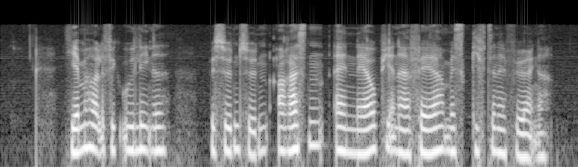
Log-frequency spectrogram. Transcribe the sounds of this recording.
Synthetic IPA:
jeməɦɒ̽l̰ð̩ˠfe̝ɡ̥uðˠlḭːnð̞̩ˠ | ʋe̝sød̥n̩sød̥n̩ʔɒ̽ʁasd̥n̩ʔæɐe̝nːæɐʊpʰiɐnəæfeːɐmesɡ̥ifd̥ənəføːɐʁeŋɐ

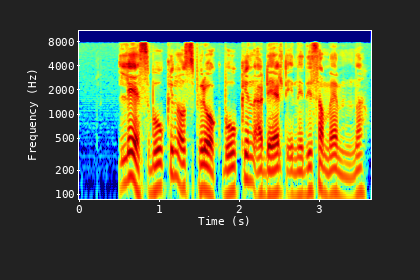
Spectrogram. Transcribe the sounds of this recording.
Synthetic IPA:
leːsəbuːkənoːspɾoːkbuːkənæːɖeːlt̪ɪnːɪːd̪isɑməɛmnənə

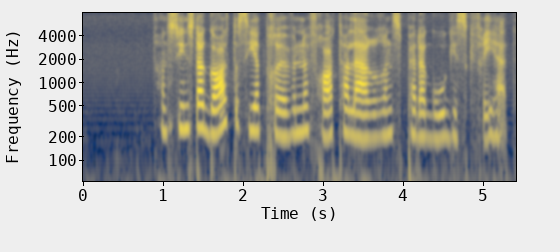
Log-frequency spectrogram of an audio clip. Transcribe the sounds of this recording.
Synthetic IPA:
hɑnsʏnsd̪eæːɡɑːlt̪oːsiːɑt̪̚pʰʁøːʋənəfʁɑːt̪ʰɑːlæːʁəʁənspʰɛd̪ɑɡuːɡɪskfʁiːhḛːt̪

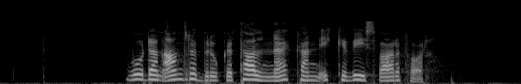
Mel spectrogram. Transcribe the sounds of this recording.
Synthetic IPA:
ʋʊɖɑnɑnd̪ɾəbɾʉːkəɾt̪ʰɑln̩əkʰɑnɪkəʋiːsʋɑːɾəfɔ̰ɾ

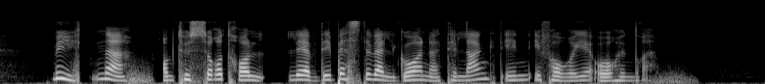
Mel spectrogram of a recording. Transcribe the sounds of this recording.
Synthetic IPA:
myːt̪n̩əɔmt̪ʰʉsəʁoːt̪ʰʁɔl | leːʋ̪d̪iːbɛst̪əʋɛlɡoːənət̪ʰɪlːɑŋt̪ɪniːfɔʁɪjə̰ʔoːʁhʉnd̪ʁə̰

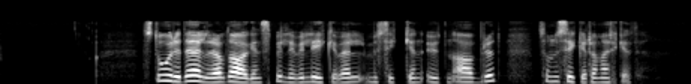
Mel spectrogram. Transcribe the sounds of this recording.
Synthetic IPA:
st̪uːɾəd̪eːləɾɑːʋd̪ɑːɡənspɪləʋiːliːkəʋɛlmʉsɪkənʉːt̪n̩ʔɑːʋbɾʉd̪ | sɔmd̪ʉːsɪkəʈhɑːɾmæɾkə̰t̪

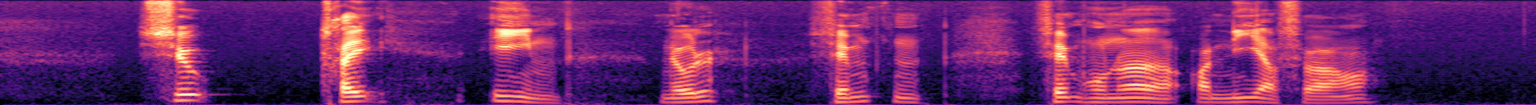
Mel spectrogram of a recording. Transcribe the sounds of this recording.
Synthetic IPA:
syʊ̰ | t͡sʰʁɛ̰ːe̝nːɔ̽l | femd̥n̩fem̰hunɐð̞ˠɒ̽niːɒ̽fɶɐ

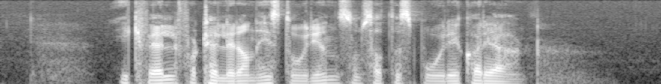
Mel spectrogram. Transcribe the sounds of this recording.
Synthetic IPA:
ɪkʰʋɛlfɔʈʰɛlːəɾhɑnhɪst̪uːɾɪənsɔmsɑt̪ʰːəspuːɾiːkʰɑɾɪæːəɳ

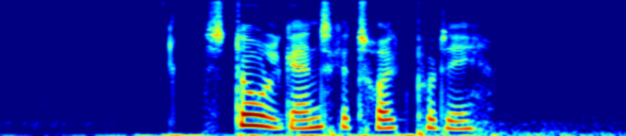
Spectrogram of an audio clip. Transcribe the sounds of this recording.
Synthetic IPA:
sd̥o̝̰ːlɡ̥ænsɡ̥ət͡sʰʁœɡ̥d̥̚pʰɒ̽d̥e̝

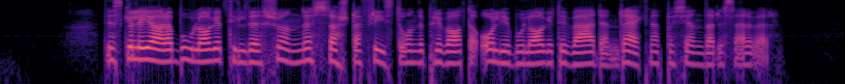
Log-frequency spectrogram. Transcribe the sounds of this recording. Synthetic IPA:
d̪̥ɛskɵlːəjœːɾabuːlɑːɡət̪ʰːɪld̪ɛɧɵnd̪əst̪œʂʈafɾiːst̪oːənd̪əpʰɾɪvɑːt̪a̰ʔɔljəbuːlɑːɡət̪ɪvæːɖənɾɛːknat̪̚pʰɔɕɛnd̪aɾɛsæ̰ɾvə̰ɾ

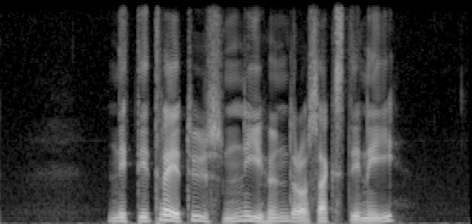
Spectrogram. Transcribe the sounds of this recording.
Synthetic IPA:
nɪt̪ɪt̪ʰɾeːt̪ʰʉːsn̩niːɦʉnd̪ɾəoːsɛkst̪ɪniː

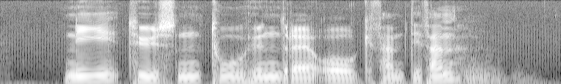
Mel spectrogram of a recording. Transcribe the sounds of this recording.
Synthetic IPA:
niːt̪ʰʉːsn̩t̪ʰuːhʉnd̪ɾəʔoːɡfɛmt̪ɪfɛm

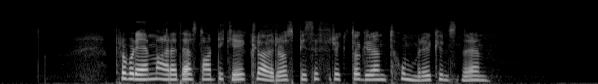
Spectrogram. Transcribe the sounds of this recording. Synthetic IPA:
pʰɾʊbleːməæːɾɑt̪jæɪsnɑːʈɪkəkʰlɑːɾəɾoːspiːsəfɾʉkt̪oːɡɾœnt̪hʊmɾəkʰʉnst̪nəɾən

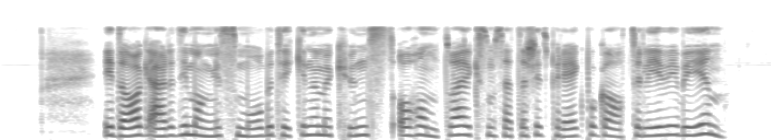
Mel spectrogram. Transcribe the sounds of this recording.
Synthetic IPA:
iːd̪ɑːɡæːɖeːd̪iːmɑŋːəsmoːbʉt̪ʰɪkənəmeːkʰʉnst̪oːɦɔnt̪ʋæɾksɔmsɛt̪əʂɪt̪pʰɾeːɡpʰoːɡɑːt̪ʰəliːʋiːbyːən

